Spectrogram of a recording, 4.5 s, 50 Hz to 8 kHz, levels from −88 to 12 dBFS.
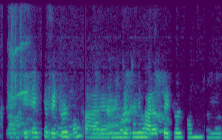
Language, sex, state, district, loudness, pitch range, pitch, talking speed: Bengali, female, West Bengal, Kolkata, -19 LUFS, 225-240 Hz, 235 Hz, 175 wpm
